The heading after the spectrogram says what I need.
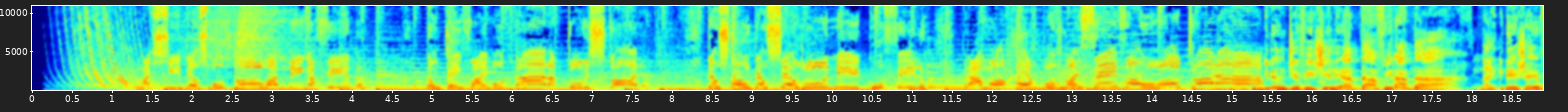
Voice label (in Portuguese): vinheta gospel; vigilia da virada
